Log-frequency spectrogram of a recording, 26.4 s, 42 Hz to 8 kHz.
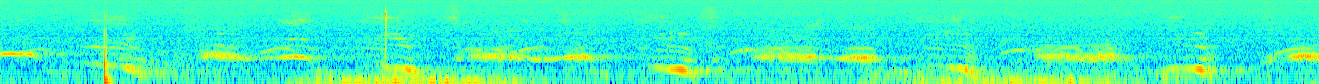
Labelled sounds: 5.6	6.0	humpback whale, 1.8 to 1.9 kHz
7.3	8.0	humpback whale, 0.83 to 2.8 kHz
23.4	23.7	humpback whale, 2.5 to 2.9 kHz

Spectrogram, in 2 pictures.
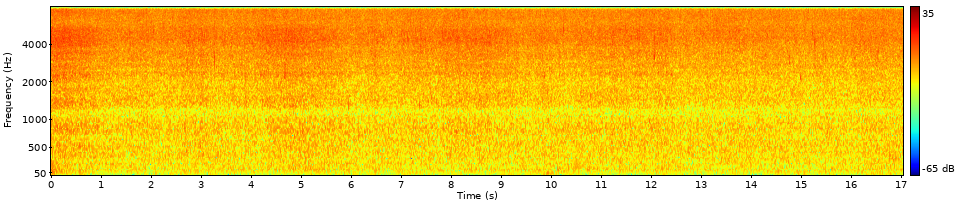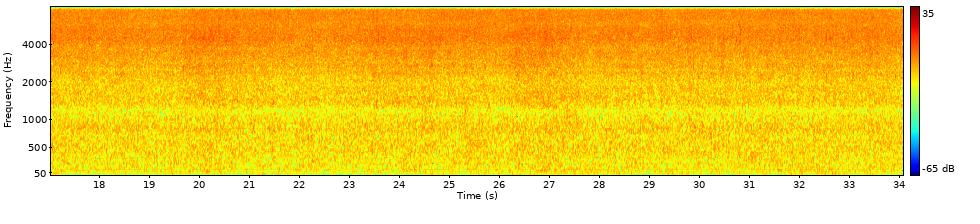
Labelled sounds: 1.1	1.3	vessel noise, 6.0 to 6.2 kHz

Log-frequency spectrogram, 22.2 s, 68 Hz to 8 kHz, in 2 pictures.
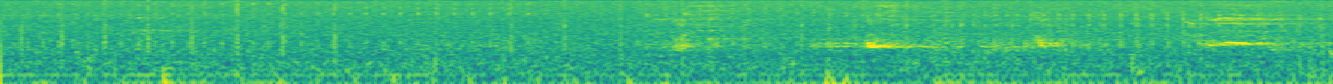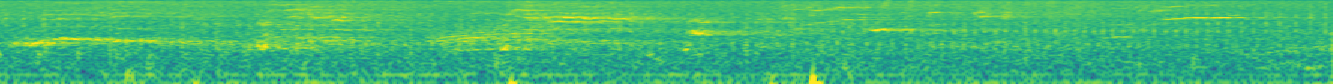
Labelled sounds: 1.1	1.8	killer whale, southern Alaska resident, 0.88 to 3.4 kHz
5.4	6.2	killer whale, southern Alaska resident, 0.51 to 8.0 kHz
7.1	7.7	killer whale, southern Alaska resident, 1.1 to 6.2 kHz
9.9	10.9	killer whale, southern Alaska resident, 0.28 to 4.1 kHz
13.1	13.5	killer whale, southern Alaska resident, 0.32 to 4.5 kHz
14.7	15.6	killer whale, southern Alaska resident, 0.18 to 4.8 kHz

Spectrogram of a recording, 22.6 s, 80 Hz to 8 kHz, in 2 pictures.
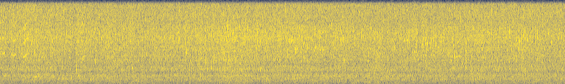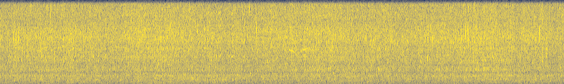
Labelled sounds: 17.3	17.6	Pacific white-sided dolphin, 3.1 to 3.6 kHz

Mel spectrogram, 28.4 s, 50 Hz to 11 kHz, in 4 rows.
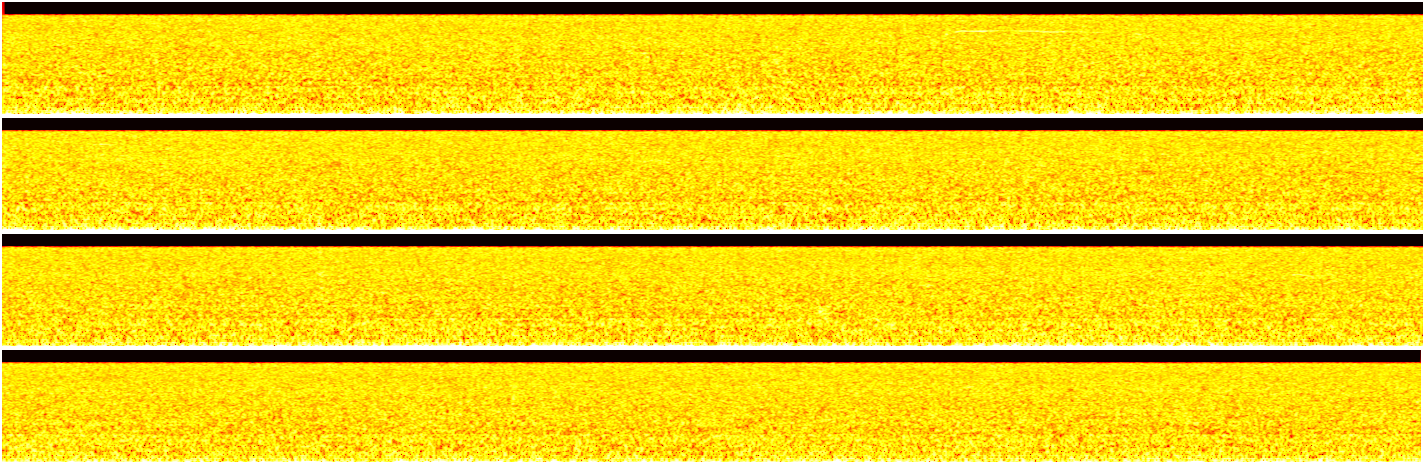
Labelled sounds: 4.8	5.4	small unidentified odontocete, 4.8 to 5.1 kHz

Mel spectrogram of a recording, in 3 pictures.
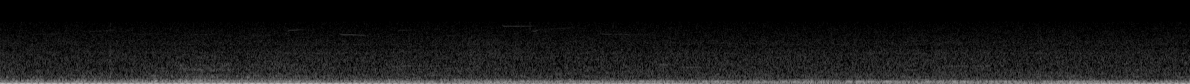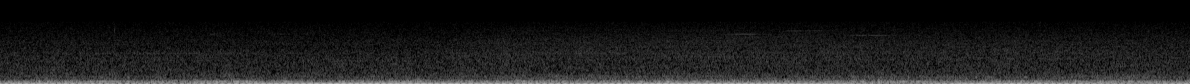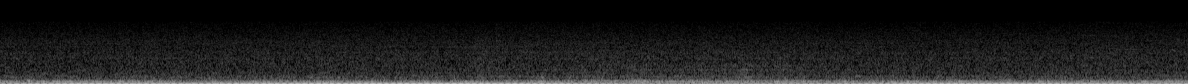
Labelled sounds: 0.0	6.6	killer whale, 2.9 to 6.2 kHz
19.1	21.1	killer whale, 3.6 to 8.0 kHz

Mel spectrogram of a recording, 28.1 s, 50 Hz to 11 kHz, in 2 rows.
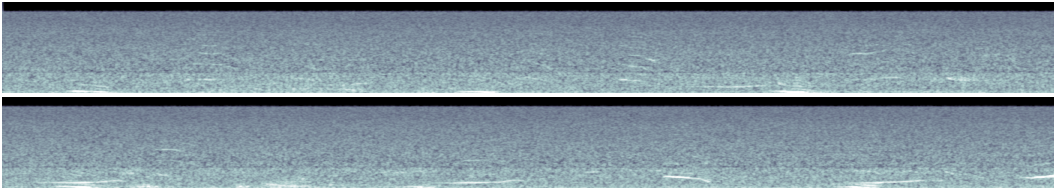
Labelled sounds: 11.3	11.7	humpback whale, 1.5 to 1.8 kHz
16.1	16.5	humpback whale, 1.4 to 1.6 kHz

